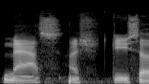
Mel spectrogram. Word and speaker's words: Mads: much this week um I always call them Mads but it's pronounced masse I should do you so that are ma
